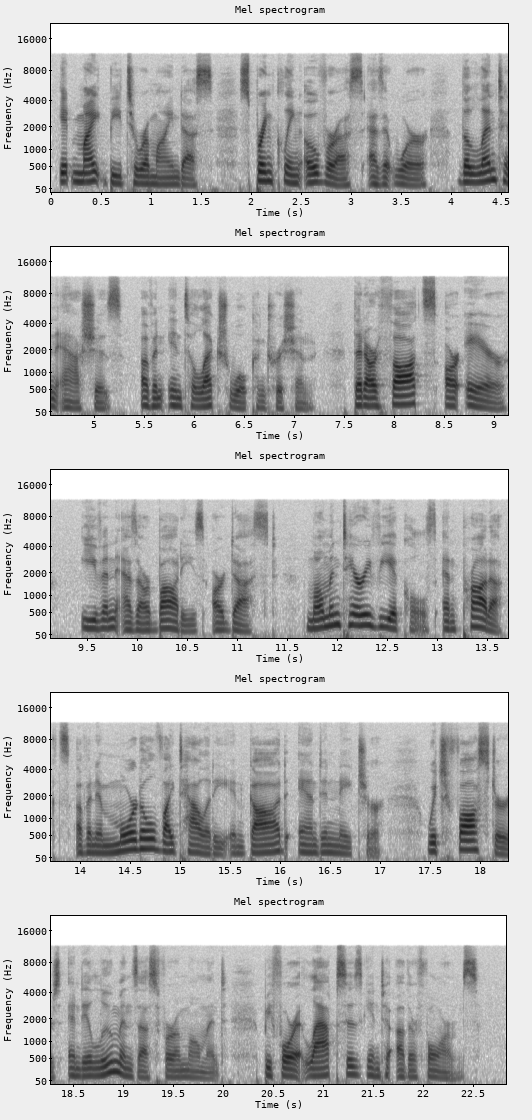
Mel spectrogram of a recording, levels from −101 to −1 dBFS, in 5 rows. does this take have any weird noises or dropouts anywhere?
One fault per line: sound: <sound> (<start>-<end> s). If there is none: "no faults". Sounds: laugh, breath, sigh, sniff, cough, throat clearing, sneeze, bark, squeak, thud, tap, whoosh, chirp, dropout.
no faults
